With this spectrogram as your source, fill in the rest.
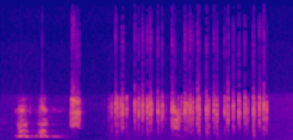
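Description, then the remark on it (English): A couple of short dog barks come first, then a steady burst of rapid clicking keystrokes on a computer keyboard, fairly loud, lasting a few seconds with no one speaking. “What did you just write?”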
